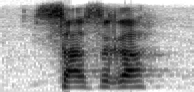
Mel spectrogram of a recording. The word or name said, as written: sasga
